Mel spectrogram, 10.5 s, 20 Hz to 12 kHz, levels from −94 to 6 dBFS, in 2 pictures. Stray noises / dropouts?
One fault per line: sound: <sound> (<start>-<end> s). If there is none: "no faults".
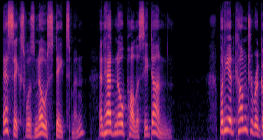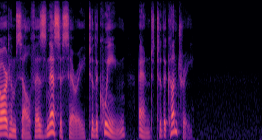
no faults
